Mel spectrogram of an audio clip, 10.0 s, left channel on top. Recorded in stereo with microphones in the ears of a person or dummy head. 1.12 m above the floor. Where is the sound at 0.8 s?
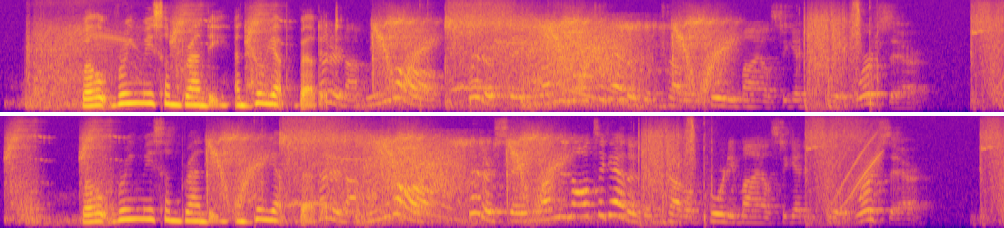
45° left (ahead or behind), 0.6 m.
